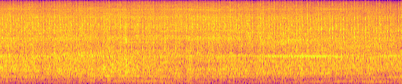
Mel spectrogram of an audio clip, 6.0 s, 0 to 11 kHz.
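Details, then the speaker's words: 2013 Holden TM Barina, 1.6 F16D4 engine, 5-speed manual, 44,401 km, at idle: quick, light, even top-end ticking over a steady idle with nothing irregular. Normal, healthy idle. "There's our engine ticking away there. F16D4 this one."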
